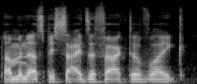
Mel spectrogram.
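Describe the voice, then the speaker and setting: Man, smooth clear voice, casual podcast co-host, tentative conversational delivery, dry recording. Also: medium pitch, completely flat delivery, normal speed, a bit bright, no echo. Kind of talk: casual discussion.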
